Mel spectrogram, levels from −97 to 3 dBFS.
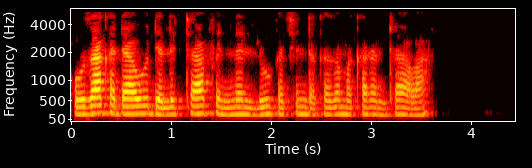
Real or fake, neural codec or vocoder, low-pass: real; none; 5.4 kHz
